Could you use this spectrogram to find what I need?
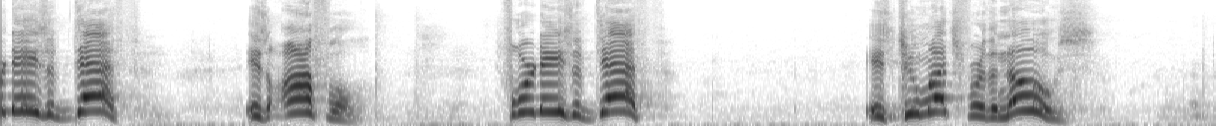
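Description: A middle-aged man speaks in short, expressive phrases through a microphone.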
